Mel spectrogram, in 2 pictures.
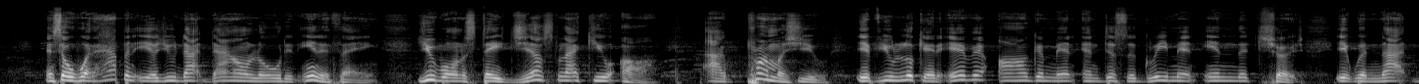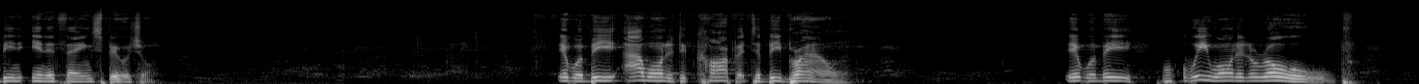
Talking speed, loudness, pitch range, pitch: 115 wpm, -25 LUFS, 145-175 Hz, 160 Hz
